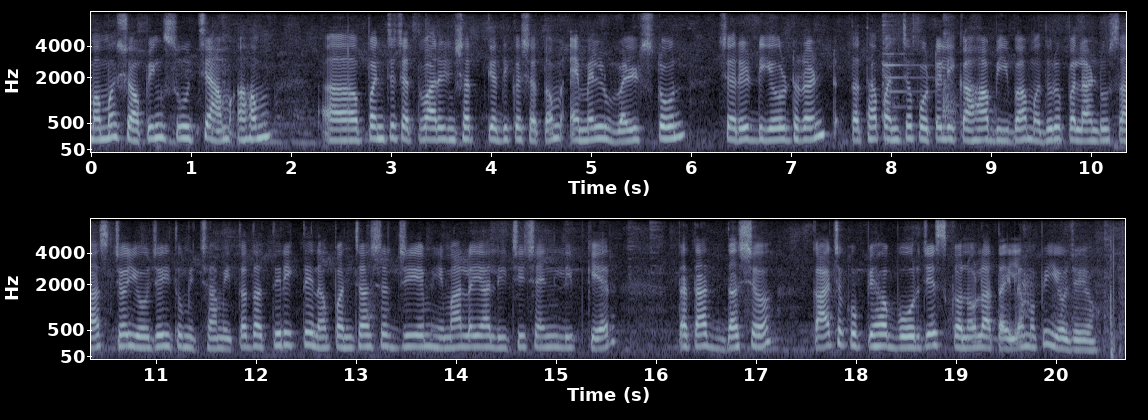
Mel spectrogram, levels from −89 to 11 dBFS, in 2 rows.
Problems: constant background noise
